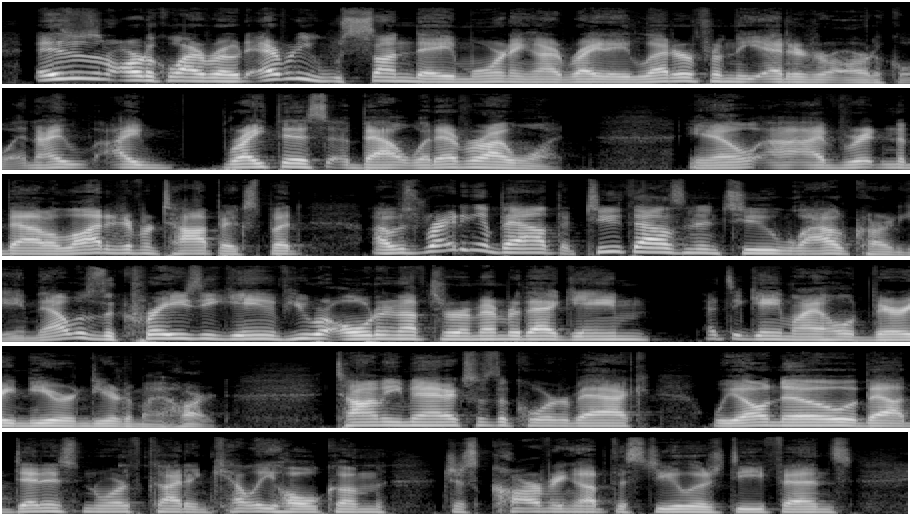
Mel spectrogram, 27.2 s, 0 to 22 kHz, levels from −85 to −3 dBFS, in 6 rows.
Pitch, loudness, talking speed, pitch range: 145 Hz, -22 LUFS, 205 wpm, 130-160 Hz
